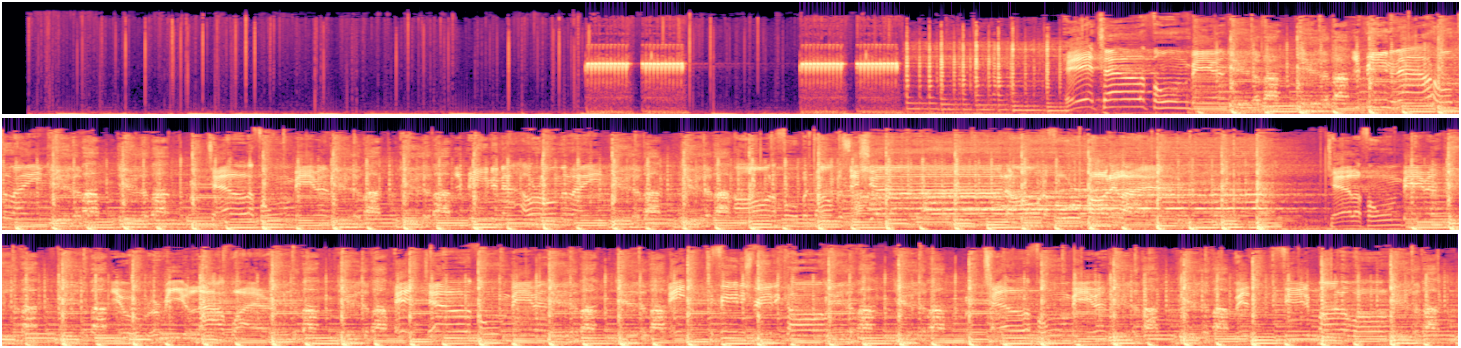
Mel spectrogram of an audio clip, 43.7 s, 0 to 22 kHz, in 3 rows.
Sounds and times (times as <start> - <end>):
Music: 9.0 - 43.7.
